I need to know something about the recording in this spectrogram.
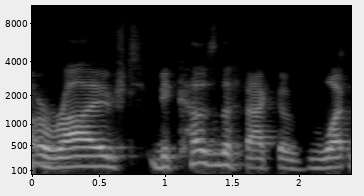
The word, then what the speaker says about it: Arryved: and the spelling because it's pronounced arrived right and the spelling of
